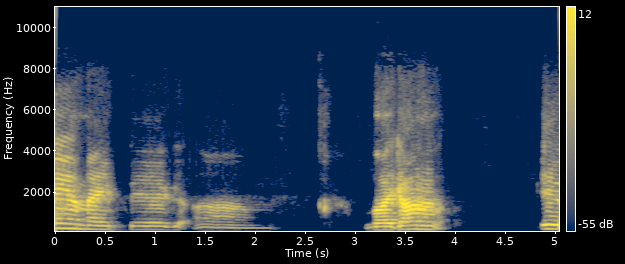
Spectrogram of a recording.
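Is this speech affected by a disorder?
Yes: cerebral palsy; present from birth.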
